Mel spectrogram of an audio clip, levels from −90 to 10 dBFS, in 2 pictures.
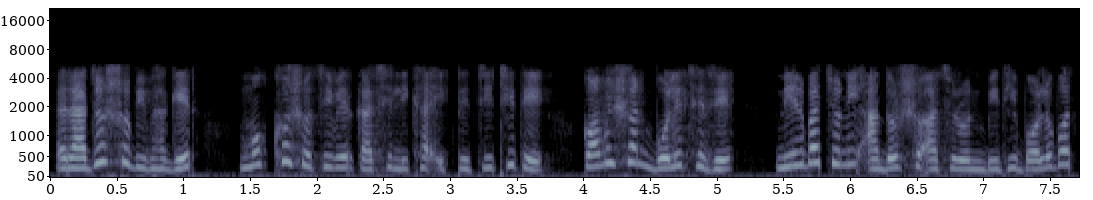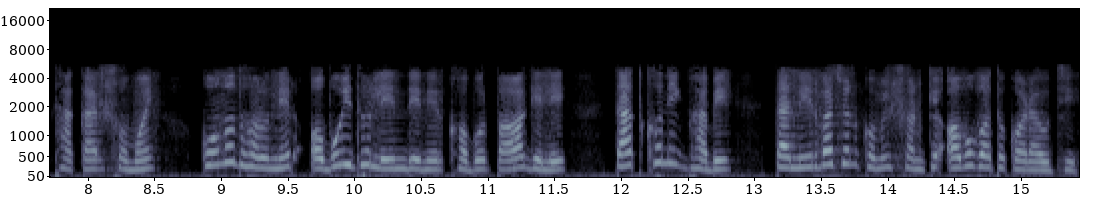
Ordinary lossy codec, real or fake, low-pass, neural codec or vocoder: AAC, 24 kbps; real; 5.4 kHz; none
